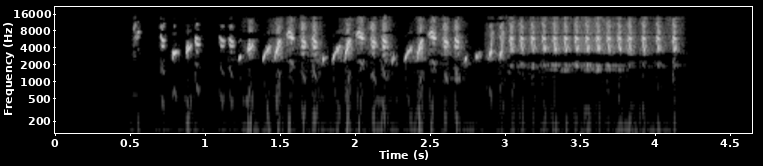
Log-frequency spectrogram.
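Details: A European goldfinch (mqnin) performs a song bout of varied twittering, slurred and chattering notes that builds into a long, fast, even buzzy trill lasting over a second.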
